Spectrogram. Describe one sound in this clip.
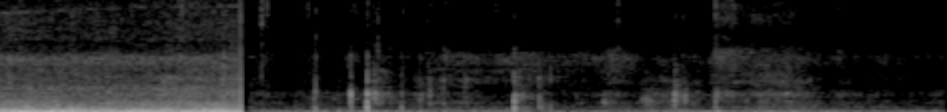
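Footsteps crunch on icy snow.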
